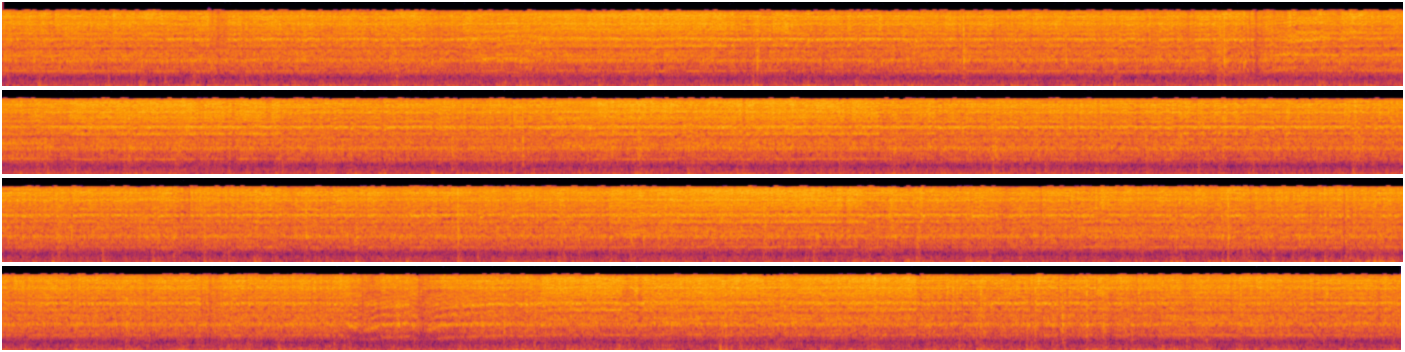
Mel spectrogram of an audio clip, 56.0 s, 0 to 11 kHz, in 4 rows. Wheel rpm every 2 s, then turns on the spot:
160, 160, 160, 160, 160, 160, 160, 160, 160, 160, 160, 160, 160, 160, 160, 160, 160, 160, 160, 170, 160, 160, 150, 150, 160, 160, 160, 160.
none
